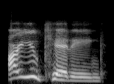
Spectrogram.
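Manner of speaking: loud, incredulous question; shocked disbelief. Real, not acted. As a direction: blurt it out in real shock. Reacting to shocking gossip.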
